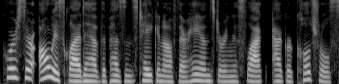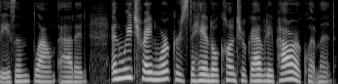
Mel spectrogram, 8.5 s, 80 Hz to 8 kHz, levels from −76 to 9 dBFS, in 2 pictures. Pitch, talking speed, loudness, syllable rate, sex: 210 Hz, 205 wpm, -19 LUFS, 6.2 syllables/s, female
